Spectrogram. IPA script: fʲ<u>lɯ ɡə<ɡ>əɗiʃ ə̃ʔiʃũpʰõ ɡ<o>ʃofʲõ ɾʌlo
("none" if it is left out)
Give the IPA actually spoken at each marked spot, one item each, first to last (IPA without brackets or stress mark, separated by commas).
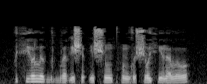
o, b, o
